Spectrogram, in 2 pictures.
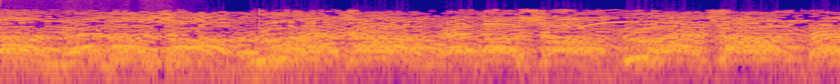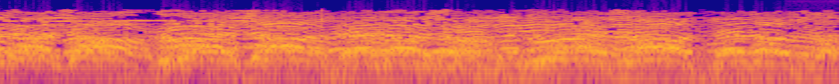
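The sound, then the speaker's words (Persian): A large crowd of protesters at a demonstration in Qom, Iran, chants slogans in unison, voices rising and falling in a steady rhythmic cadence, loud and continuous throughout with a dense roar of many shouting people. “در تظاهرات قم امروز تظاهرکنندگان شعارهایی مانند تظاهرکنندگان روز گذشته در مشهد سر دادند.”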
